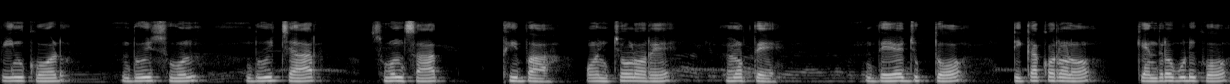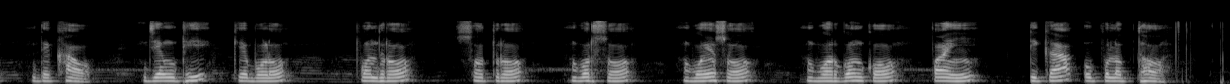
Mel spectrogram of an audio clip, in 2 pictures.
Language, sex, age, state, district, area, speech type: Odia, male, 18-30, Odisha, Mayurbhanj, rural, read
